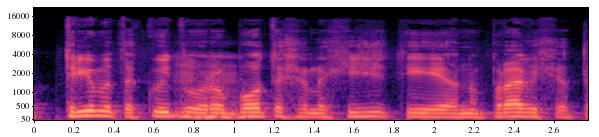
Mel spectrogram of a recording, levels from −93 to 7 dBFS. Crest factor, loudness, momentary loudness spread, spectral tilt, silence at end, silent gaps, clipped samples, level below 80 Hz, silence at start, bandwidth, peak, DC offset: 16 dB; -19 LUFS; 6 LU; -6.5 dB/octave; 0 s; none; under 0.1%; -56 dBFS; 0 s; 15.5 kHz; -4 dBFS; under 0.1%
